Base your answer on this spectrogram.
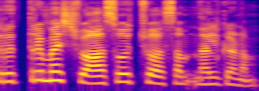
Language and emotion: Malayalam, neutral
